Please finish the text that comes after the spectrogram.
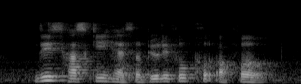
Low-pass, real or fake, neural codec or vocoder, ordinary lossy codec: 7.2 kHz; real; none; AAC, 32 kbps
